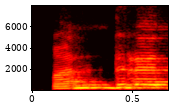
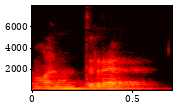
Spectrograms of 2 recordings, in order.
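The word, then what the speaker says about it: मन्द्र: भवन्मन्त्रतन्त्री स्वरे Susware Bhasware Mandra Tantri Sware. Could you pronounce that again? It's not mantra.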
